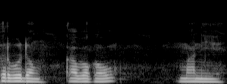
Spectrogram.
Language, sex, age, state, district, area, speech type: Bodo, male, 18-30, Assam, Udalguri, urban, spontaneous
